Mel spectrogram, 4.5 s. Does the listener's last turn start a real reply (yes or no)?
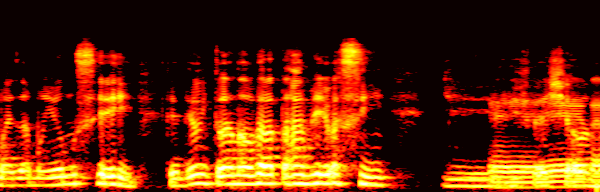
yes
